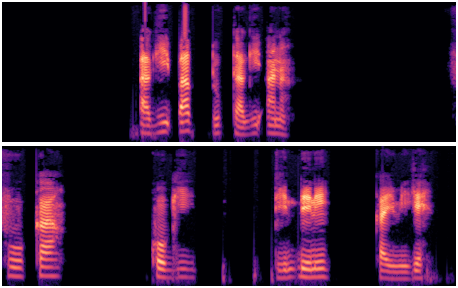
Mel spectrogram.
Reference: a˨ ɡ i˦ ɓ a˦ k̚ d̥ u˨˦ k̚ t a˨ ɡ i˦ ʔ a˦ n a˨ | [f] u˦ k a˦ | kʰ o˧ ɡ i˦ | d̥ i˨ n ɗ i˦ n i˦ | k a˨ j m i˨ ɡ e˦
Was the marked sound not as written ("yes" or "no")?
no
